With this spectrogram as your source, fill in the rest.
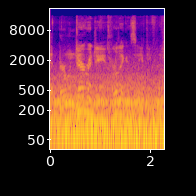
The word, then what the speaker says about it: Derwin James: Darwin James. Is that how you say it? Derwin James, really good safety for the Chargers.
